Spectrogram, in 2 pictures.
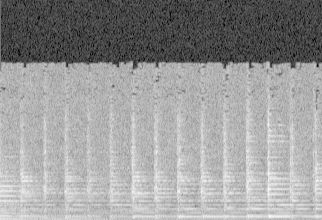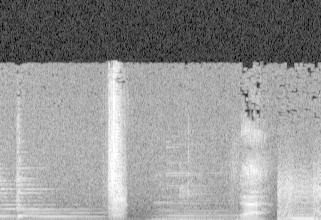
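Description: Acoustic band playing softly: plucked acoustic guitars and a small four-string guitar over held violin notes. A sharp click comes about four seconds in, and a brief sound falling in pitch comes near the end.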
